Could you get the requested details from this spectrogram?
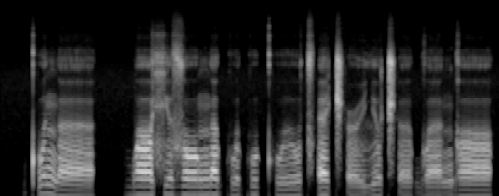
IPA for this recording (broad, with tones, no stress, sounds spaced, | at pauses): kʷʼ ɛ˦ ŋ ɜː˨ | b ʌː˦ xʲ ɯ˦ z oː˦ ŋ ɜ˦ kʷ ɛ˨ kʷ ɯ˦ kʷʰ ɯː˨˦ u̯ t͡sʼ ɛ˦ t͡ʃʼ ə˞˨ y̯ lʲ o˦ t͡ʃʼ əː˨ ɡʷ ɜː˨ ŋ ɡ ʌː˦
